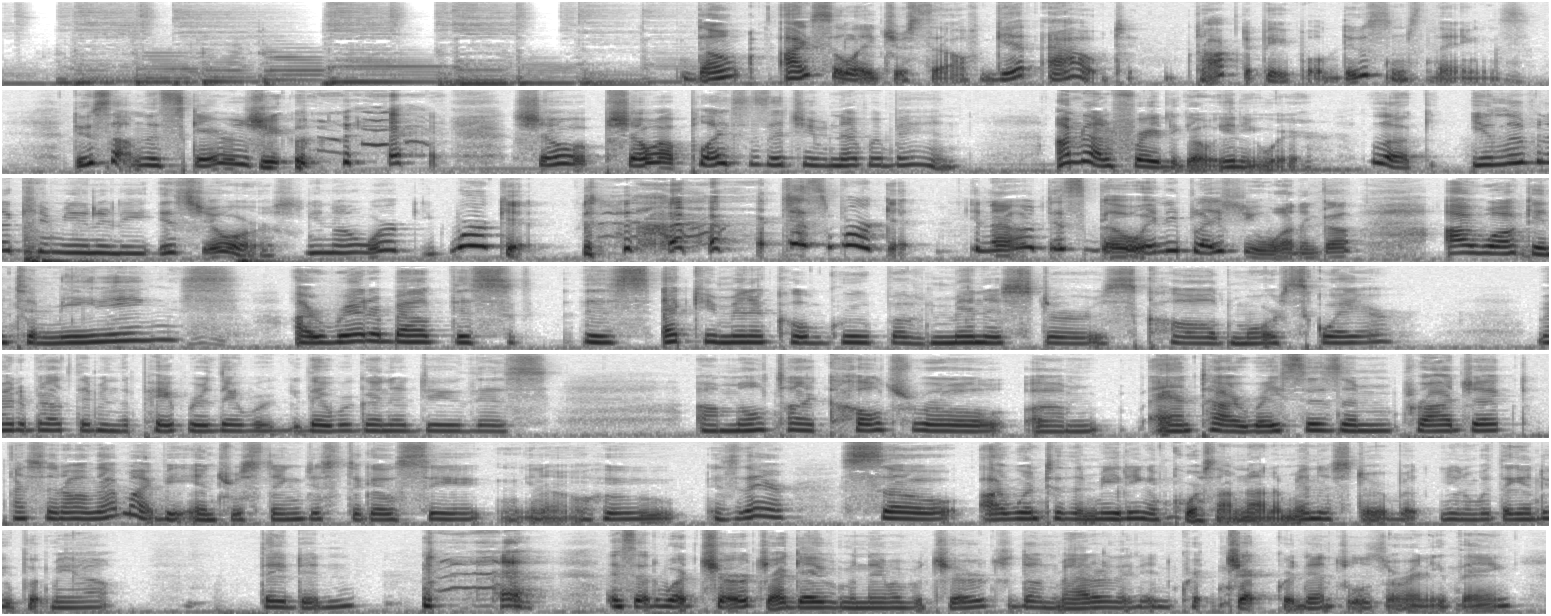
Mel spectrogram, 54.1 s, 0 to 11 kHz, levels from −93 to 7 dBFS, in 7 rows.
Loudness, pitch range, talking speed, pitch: -17 LUFS, 185-240 Hz, 170 wpm, 205 Hz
